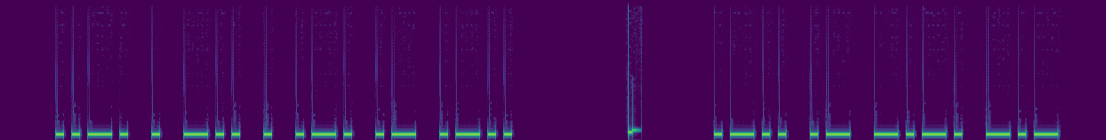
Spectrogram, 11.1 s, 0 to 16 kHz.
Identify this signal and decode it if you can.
Morse code, heard as a keyed tone, about 15 wpm, 700 Hz. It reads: FEDERAL LACK
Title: Sets of 3 Words - New Word Drill - 15wpm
